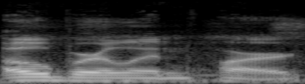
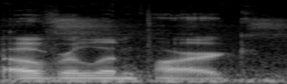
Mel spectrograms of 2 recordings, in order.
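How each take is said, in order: First: The name has a b sound after the O. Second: The name has a v sound after the O. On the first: This is how others are heard saying it. "but I've heard Oberlin Park" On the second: This is how the speaker says it. "I would say Overland Park"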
